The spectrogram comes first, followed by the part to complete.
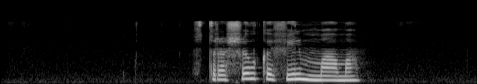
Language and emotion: Russian, neutral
